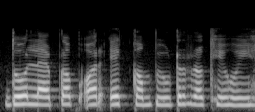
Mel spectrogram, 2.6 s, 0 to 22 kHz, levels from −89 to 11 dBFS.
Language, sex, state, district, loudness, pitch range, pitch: Hindi, female, Jharkhand, Garhwa, -14 LUFS, 265-285 Hz, 275 Hz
